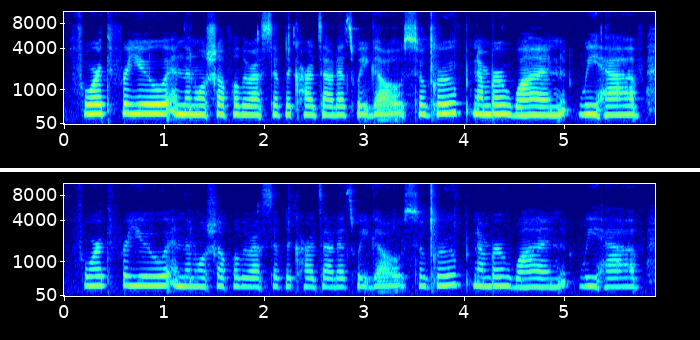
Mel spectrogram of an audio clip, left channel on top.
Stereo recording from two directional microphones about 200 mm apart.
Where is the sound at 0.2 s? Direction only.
50° left (ahead or behind).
